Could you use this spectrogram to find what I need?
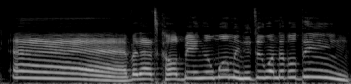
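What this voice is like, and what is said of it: Put-on accent. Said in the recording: “your accent.”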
